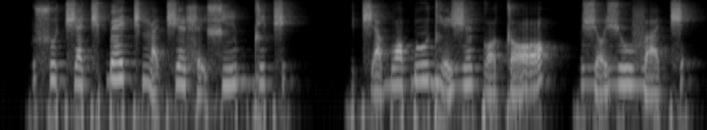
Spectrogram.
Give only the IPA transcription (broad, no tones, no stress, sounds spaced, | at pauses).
s u t͡ʃ a t͡ʃ ɓ ɛ t͡ʃ ŋ a̰ t͡ʃ e ʂ ḛ ɕ i b d i t͡ʃ | t͡ʃ a̰ b ɔ ɓ u d j ḛ ʒ ɘ ɡ ɔ̰ t ɔ̰ | ʒ ɔ̰ ʒ u v a̰ t͡ʃ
